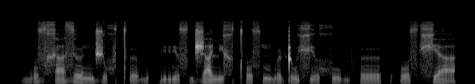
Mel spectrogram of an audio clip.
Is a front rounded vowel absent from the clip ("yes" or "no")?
yes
